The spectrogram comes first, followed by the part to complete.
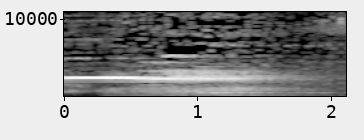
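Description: A sustained high-pitched electronic tone over the stage sound system, with a fainter lower note beneath, fading out after about a second and a half.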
